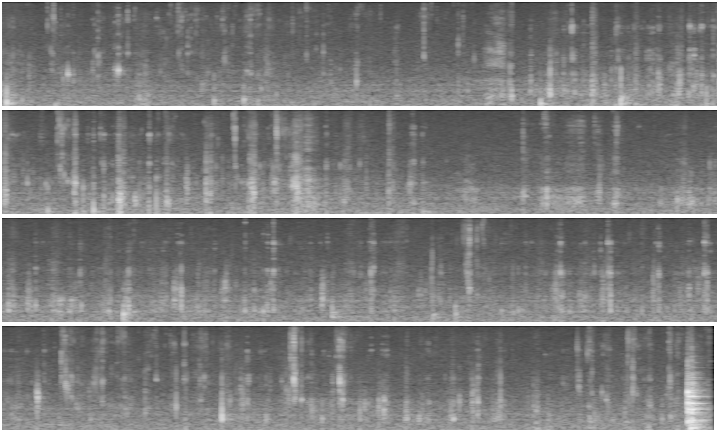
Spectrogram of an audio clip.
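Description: Close-miked eating of spicy bulgogi with glass noodles: steady chewing and biting mouth noises, with short clicks of a metal spoon and one louder bite near the end.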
